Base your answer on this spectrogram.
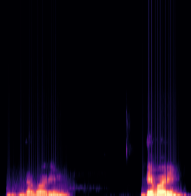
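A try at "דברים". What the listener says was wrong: Yeah, very good, brother.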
